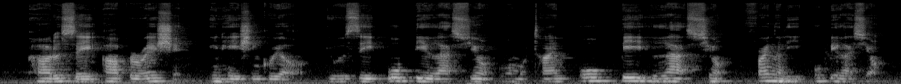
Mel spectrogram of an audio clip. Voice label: Operation in Haitian Creole Operasyon

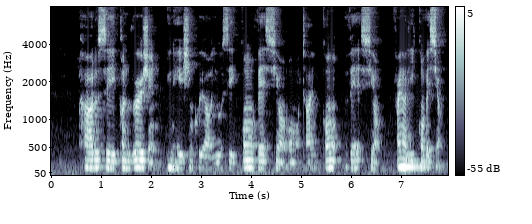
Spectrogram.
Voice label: "Conversion" in Haitian Creole, "Konvèsyon"

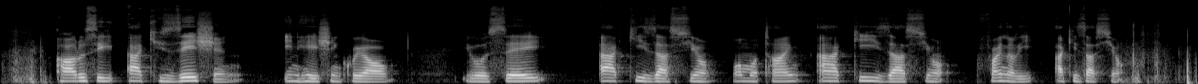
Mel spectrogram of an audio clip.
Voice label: Accusation in Haitian Creole, Akizasyon

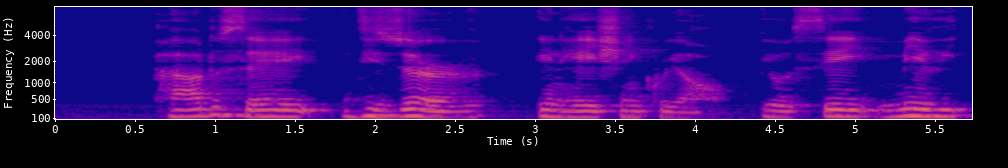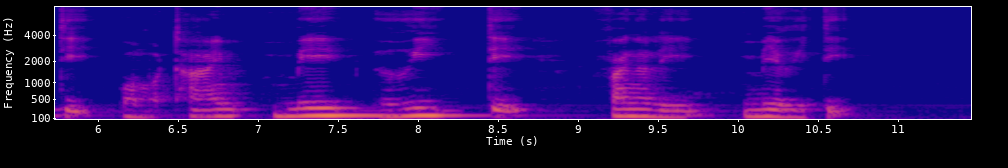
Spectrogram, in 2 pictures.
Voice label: "Merite", Haitian Creole pronunciation; “Deserve” is translated as “Merite” in Haitian Creole

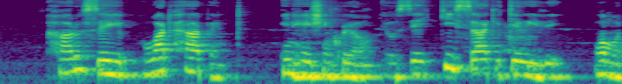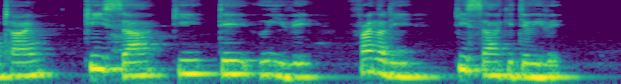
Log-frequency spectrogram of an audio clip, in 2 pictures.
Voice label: What happened in Haitian Creole Kisa ki te rive

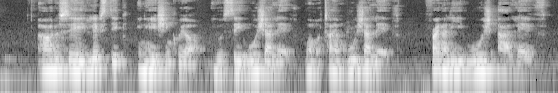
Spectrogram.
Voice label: Lispstick in Haitian Creole Woujalev

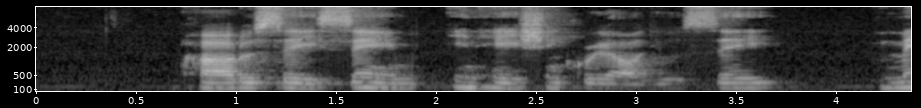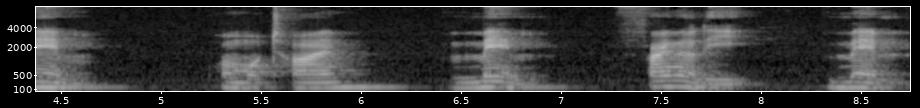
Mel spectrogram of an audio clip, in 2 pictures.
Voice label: "Same" in Haitian Creole, "Menm"

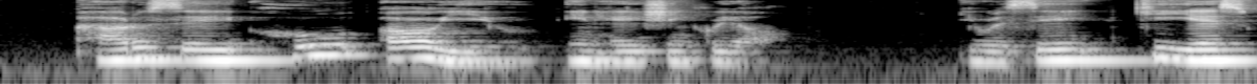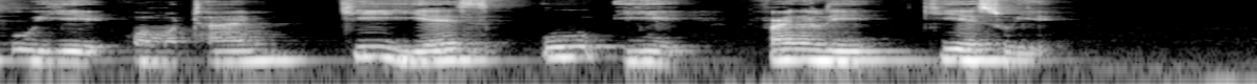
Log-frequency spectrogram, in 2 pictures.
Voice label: Who are you in Haitian Creole Kiyes ou ye

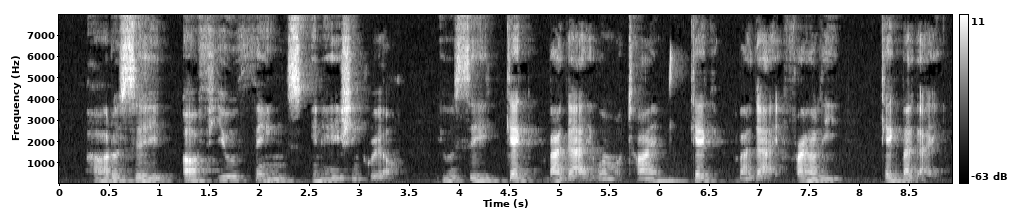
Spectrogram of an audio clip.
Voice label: A few things in Haitian Creole Kek bagay

